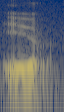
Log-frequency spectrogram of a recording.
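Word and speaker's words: heir: तो एक्चुअल में इसकी साउंड है एयर, द एयर, आर भी साइलेंट, एच भी साइलेंट, तो दो लेटर साइलेंट हो जाते हैं।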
